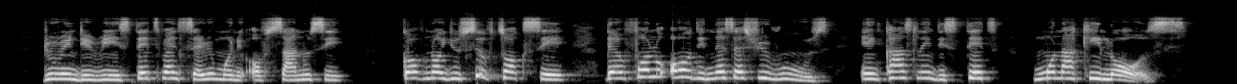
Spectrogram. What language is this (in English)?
Nigerian Pidgin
